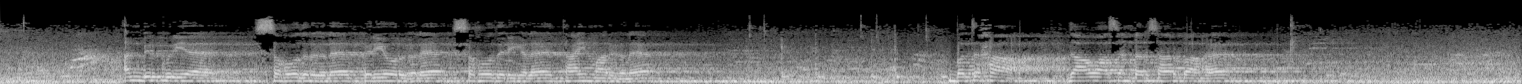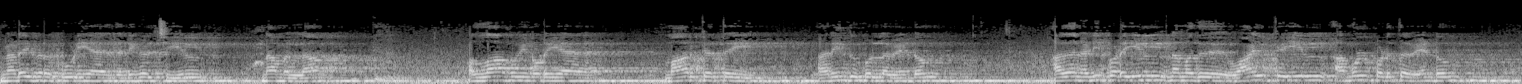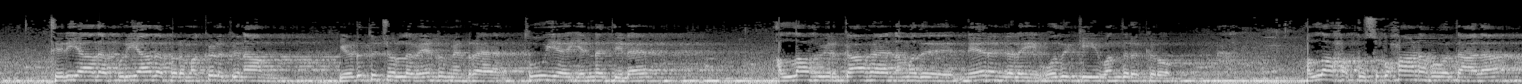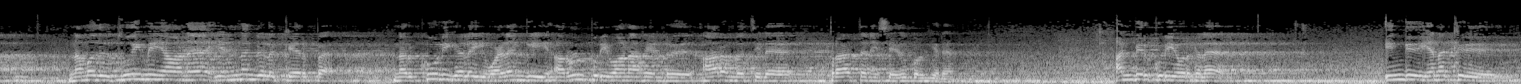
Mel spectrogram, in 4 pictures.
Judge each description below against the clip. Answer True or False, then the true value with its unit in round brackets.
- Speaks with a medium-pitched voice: True (170 Hz)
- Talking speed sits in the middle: False (55 wpm)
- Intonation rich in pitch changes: False (2.5 semitones)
